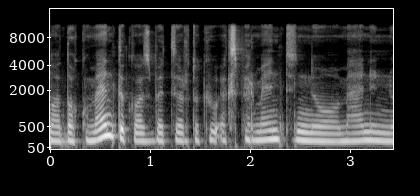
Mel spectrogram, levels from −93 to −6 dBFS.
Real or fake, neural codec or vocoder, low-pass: real; none; 10.8 kHz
